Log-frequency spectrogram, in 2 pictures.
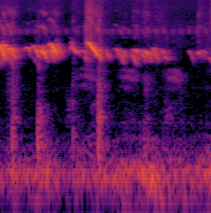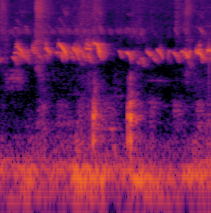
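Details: Many little chicks cheep together, a fast stream of shrill, descending peeps overlapping one another, with a steady low background hum and occasional clicks beneath the flock.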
